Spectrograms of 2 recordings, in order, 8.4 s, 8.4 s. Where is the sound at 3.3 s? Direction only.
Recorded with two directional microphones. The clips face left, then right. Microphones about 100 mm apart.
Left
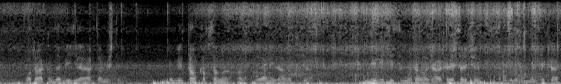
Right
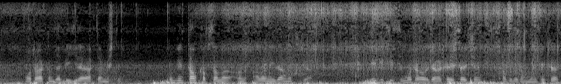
20° right (ahead or behind).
